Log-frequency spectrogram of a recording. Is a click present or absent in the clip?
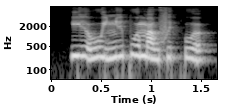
absent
